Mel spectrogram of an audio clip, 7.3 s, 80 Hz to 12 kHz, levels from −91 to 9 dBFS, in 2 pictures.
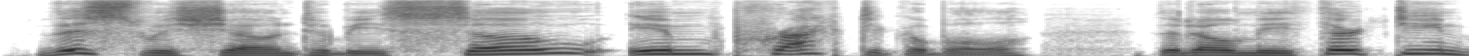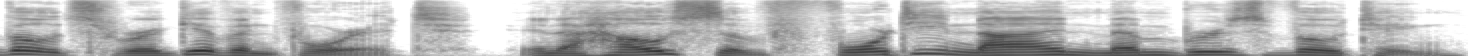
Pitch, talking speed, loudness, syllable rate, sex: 155 Hz, 190 wpm, -18 LUFS, 5.3 syllables/s, male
